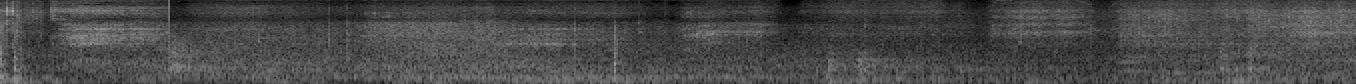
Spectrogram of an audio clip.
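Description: Wind rumbling on the microphone and water moving around a boat's hull, with a few faint knocks as a rope mooring line is worked around a stainless bow cleat.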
